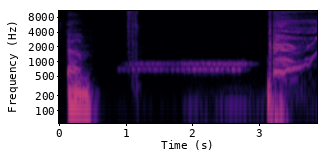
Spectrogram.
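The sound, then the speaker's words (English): A single steady electronic ring from a house telephone holds for about two seconds, fairly loud, with brief bursts of someone talking just before and right after. “Pick up the phone. That's me. No, it's the house phone.”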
